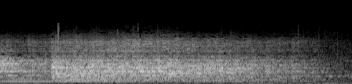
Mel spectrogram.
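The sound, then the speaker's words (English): Radio-drama sound effect of an airplane stalling and crashing. A steady engine drone is cut by a sudden loud burst of noise that rumbles on and slowly fades. “Oh, he's stalling. He's stalling. Look at that wing go down. Come on, Jim. Come on, you fellas. He's going to crash.”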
